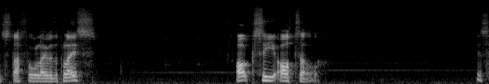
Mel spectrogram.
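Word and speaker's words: Oxyotl: Oxhotl is how it's said.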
